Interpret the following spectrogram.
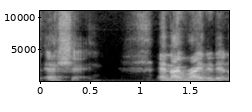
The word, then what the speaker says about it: Eshe: But for me and my company, it's pronounced Eshe.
